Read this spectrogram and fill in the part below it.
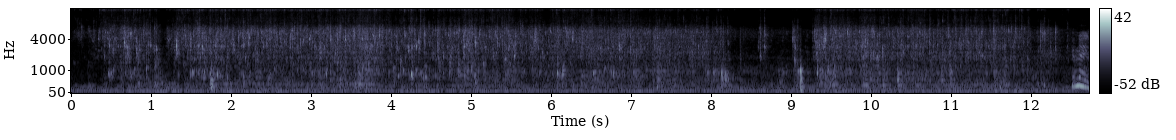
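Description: Foraged fiddlehead ferns are rinsed under a running tap, a steady, fairly loud rush of water splashing into a sink that continues for over twelve seconds with brief dips.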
